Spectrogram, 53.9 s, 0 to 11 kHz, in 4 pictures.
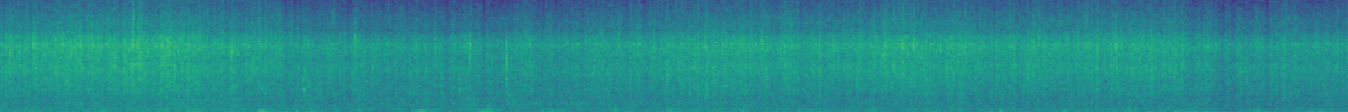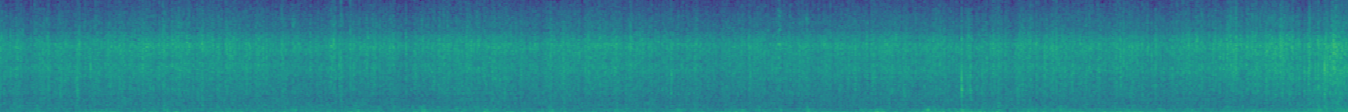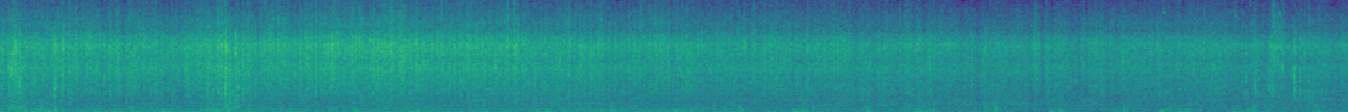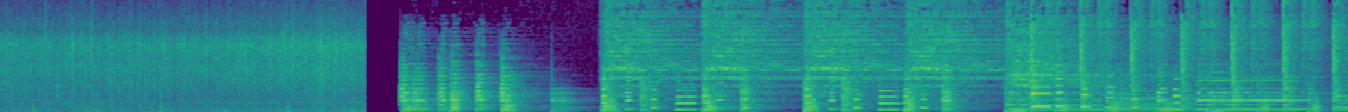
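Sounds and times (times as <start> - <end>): low rumble: 0.0 - 8.6
heavy rain falling: 0.0 - 53.9.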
